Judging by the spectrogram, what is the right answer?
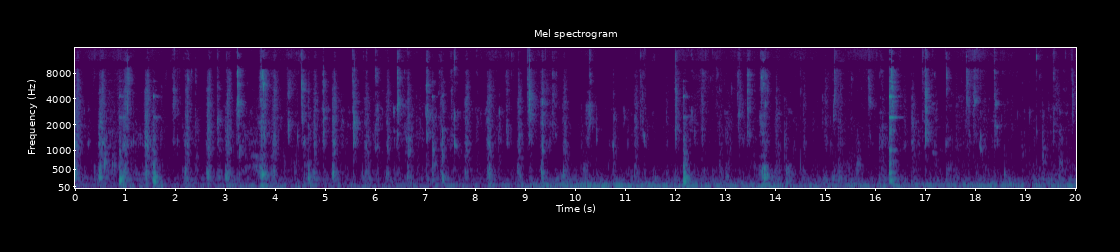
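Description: Quiet sounds of two people eating: chewing, with many scattered small clicks of spoons and chopsticks against bowls and a pan.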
